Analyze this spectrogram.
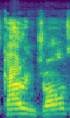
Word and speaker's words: Kyron Drones: The quarterback, I think it's Kyron Drones is how you say his name.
